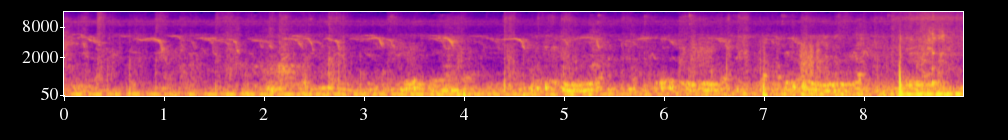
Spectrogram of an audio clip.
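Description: Birds calling: a quick run of short, falling high chirps, about three a second, for the first half, with low cooing in the second half.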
